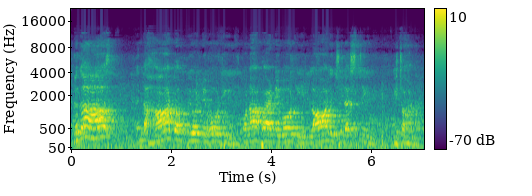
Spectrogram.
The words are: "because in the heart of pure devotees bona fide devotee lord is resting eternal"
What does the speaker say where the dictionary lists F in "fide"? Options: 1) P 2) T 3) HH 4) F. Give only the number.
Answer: 1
